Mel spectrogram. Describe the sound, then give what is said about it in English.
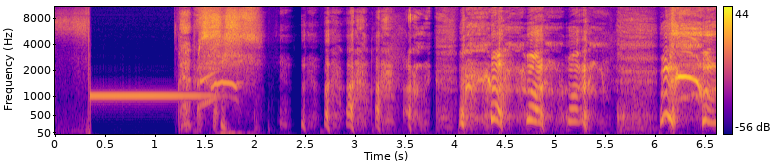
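A steady electronic beep sounds, then a person coughs and clears their throat repeatedly in a loud, rough series of hacking bursts and gravelly rasps. “Cough it up. Furball.”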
